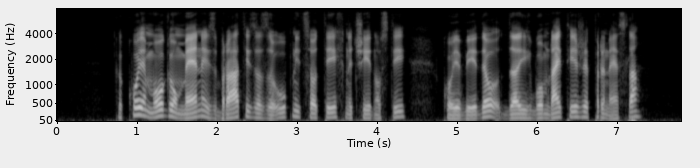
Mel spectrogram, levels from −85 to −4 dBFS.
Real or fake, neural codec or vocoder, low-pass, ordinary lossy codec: real; none; 7.2 kHz; none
